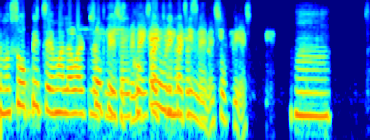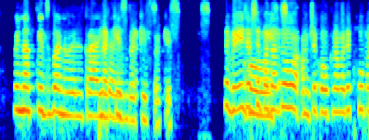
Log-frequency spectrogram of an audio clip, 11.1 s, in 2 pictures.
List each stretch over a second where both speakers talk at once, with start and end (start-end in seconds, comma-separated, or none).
1.3-3.1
